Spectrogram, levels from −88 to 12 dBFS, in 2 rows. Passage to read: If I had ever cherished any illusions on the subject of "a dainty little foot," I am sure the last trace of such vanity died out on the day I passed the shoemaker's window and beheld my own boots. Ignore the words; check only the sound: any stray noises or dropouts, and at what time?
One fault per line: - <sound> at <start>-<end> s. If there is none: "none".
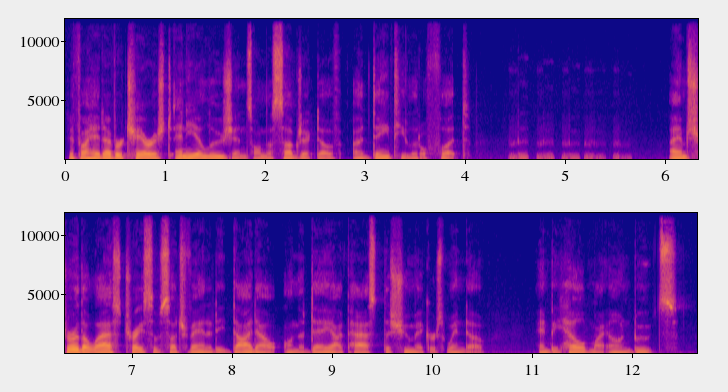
- laugh at 4.4-5.7 s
